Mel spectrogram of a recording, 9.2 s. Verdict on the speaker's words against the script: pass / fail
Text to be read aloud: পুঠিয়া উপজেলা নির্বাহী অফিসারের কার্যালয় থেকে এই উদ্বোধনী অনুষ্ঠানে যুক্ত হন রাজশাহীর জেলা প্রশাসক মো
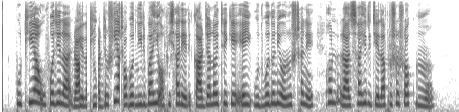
fail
